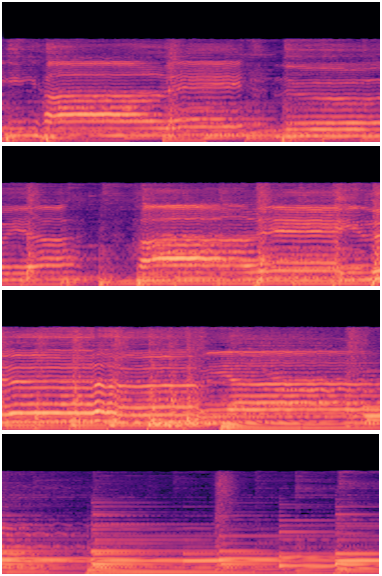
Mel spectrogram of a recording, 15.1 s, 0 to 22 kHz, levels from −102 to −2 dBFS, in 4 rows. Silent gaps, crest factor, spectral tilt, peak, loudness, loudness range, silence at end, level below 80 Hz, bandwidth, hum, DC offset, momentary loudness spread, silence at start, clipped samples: none; 16 dB; -5.5 dB/octave; -8 dBFS; -23 LUFS; 6 LU; 0 s; -38 dBFS; 7.6 kHz; none; under 0.1%; 10 LU; 0 s; under 0.1%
